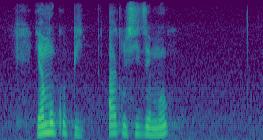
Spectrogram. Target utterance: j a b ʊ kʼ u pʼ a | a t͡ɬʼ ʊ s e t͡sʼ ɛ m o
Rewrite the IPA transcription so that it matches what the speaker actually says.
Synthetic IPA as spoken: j a m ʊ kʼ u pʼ i | a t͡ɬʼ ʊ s i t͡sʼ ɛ m o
